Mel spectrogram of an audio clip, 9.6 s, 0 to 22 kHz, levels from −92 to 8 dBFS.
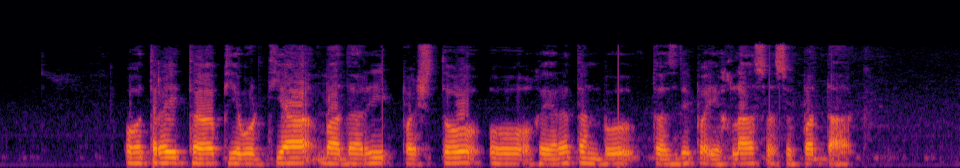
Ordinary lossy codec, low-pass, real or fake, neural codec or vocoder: Opus, 64 kbps; 7.2 kHz; real; none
